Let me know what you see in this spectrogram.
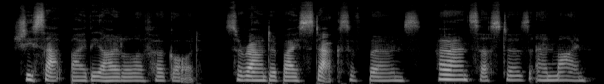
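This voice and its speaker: In a British accent, a woman speaks at a fairly slow pace and medium pitch with fairly even intonation, the recording very clean against a silent background. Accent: general British. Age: young. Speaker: voice actor. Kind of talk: audiobook narration, first person fantasy.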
